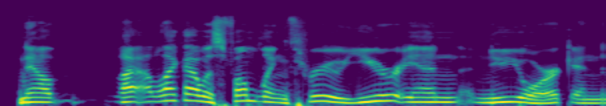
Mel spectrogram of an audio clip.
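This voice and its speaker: In a South Texas accent, a man talks with ordinary pitch variation over a quiet background, the sound dry and close with no echo. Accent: Southern Texas. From Texas, Houston. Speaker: podcast host. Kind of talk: casual interview. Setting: Skype call.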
